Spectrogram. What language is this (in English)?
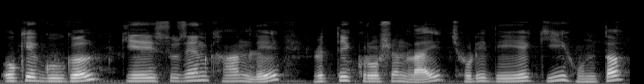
Nepali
